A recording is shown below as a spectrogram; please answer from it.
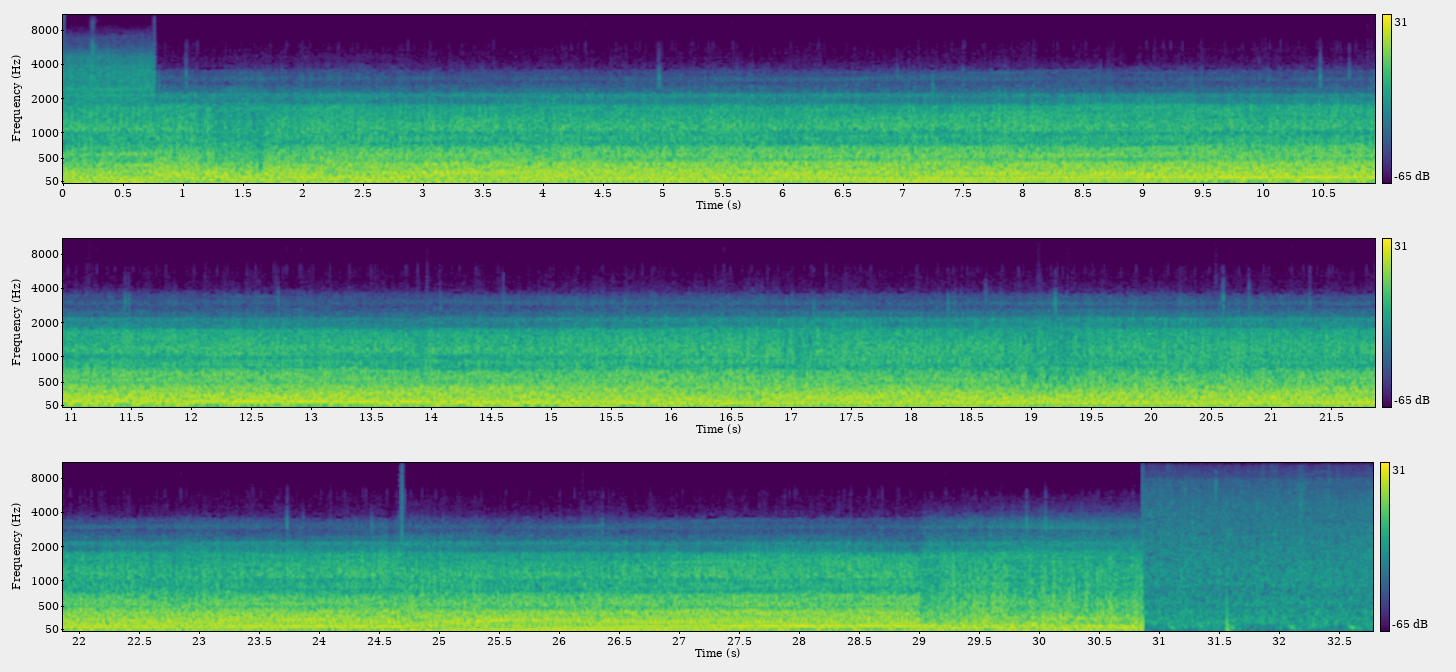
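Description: Motorcycle engine running steadily at road speed, a low hum mixed with heavy wind rush on the microphone.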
